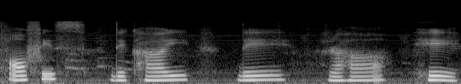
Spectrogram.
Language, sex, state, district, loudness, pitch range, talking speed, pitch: Hindi, female, Madhya Pradesh, Bhopal, -17 LUFS, 190-205 Hz, 65 wpm, 195 Hz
